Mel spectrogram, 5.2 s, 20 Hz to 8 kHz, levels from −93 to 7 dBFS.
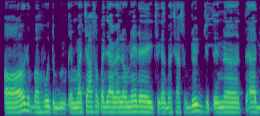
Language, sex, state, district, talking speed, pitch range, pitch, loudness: Maithili, male, Bihar, Saharsa, 220 wpm, 125-130 Hz, 125 Hz, -17 LUFS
